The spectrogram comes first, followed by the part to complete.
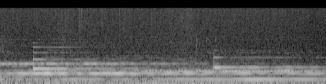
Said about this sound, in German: Der Wind weht Blätter vom Baum und der Regen prasselt stark, sodass das kleine Bächlein immer mehr mit Wasser gefüllt wird.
